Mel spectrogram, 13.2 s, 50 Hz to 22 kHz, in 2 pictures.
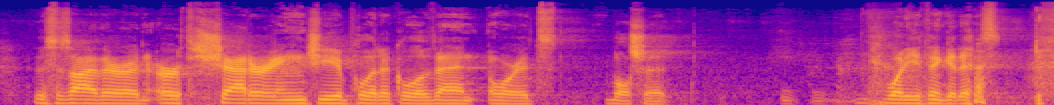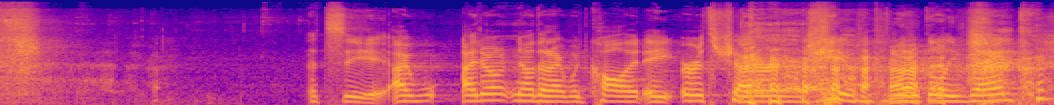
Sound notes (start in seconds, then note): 5.3 audience laughing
